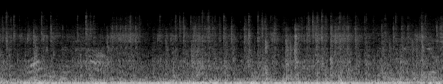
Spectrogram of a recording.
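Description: Cabin noise inside an Alexander Dennis Enviro 500 double-decker bus on the move: a steady low rumble from the drivetrain and road, with frequent small rattles and clicks from the body and fittings.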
